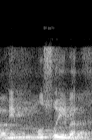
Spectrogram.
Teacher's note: نون ساکن کے بعد میم آنے کی وجہ سے ادغام ہوا ہے، غنہ ہوگا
